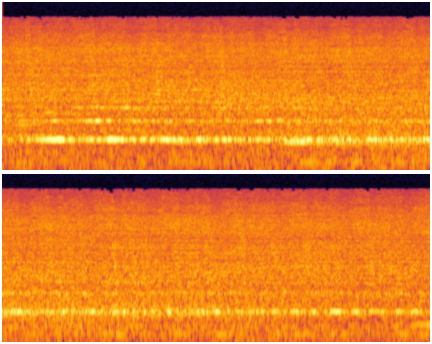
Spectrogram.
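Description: Electronic music from a live acid set: a sustained synth drone holding one high tone over a hissing, rumbling wash, with a low bass note pulsing on and off in the second half.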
